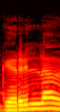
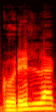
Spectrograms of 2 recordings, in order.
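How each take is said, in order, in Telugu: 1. మొదటి syllable 'geh' లా వినిపిస్తుంది. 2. మొదటి సిలబుల్ 'go' లా వినిపిస్తుంది. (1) "సో ప్రొనౌన్సియేషన్ కొద్దిగా డిఫరెంట్గా ఉంటుంది" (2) "గొరిల్లా కాదు"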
